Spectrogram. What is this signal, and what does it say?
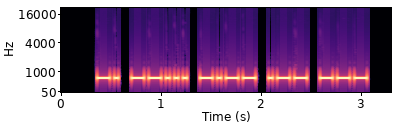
Morse code, heard as a keyed tone, about 28 wpm, 700 Hz. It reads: N7YWO
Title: USA Call Signs - 5 Characters - Repeated 3x - 28wpm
